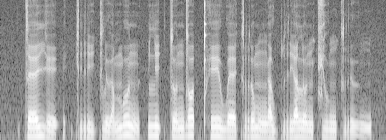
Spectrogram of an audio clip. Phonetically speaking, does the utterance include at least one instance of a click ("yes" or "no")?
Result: no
